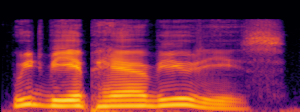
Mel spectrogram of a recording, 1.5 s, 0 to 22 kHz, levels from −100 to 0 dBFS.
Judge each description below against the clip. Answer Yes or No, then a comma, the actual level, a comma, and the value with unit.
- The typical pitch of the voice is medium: Yes, medium, 150 Hz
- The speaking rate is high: Yes, fast, 240 wpm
